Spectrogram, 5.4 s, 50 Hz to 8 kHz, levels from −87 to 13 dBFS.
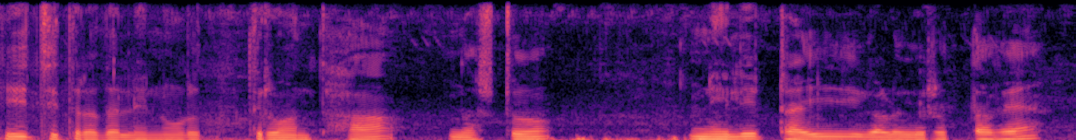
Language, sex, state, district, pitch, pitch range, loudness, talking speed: Kannada, male, Karnataka, Koppal, 130 Hz, 125-140 Hz, -17 LUFS, 90 wpm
